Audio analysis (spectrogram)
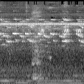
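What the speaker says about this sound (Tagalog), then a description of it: "Kahit ibon yan, parang kagulat po." Bird chirps heard near a corrugated metal roof, a few light tweets over steady background hum, fairly faint and without talk.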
